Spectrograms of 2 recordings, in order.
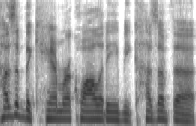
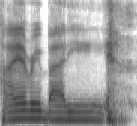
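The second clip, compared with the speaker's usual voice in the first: sick-sounding, under-the-weather voice. After two weeks of being sick, greeting everybody: sick voice. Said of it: "I can now successfully do my sick voice".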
